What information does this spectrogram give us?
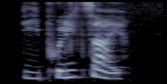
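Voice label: "Polizei", German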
